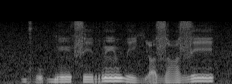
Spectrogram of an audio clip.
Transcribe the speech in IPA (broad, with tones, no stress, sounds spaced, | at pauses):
ɡʱ o̰˨ ɡ͡b ẽ˨ s e˨ r ẽ˦ w e˩ ʎ ɑ̰˩ z ɑ˨ z e˥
